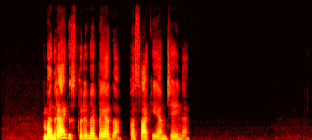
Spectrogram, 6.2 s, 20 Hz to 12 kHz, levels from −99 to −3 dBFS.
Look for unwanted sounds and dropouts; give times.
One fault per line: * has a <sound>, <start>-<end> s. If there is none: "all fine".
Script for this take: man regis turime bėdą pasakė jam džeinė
all fine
